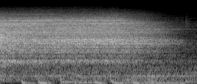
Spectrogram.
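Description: The chuck jaws of a CNC lathe close on a 4-inch diameter workpiece with a loud, steady mechanical whir and hiss, marked by low rhythmic knocks, before the sound tapers off at the end.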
